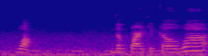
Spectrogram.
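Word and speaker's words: は: You should also note the spelling of the particle wa, that it is spelled as ha in hiragana Japanese writing, but you should always pronounce it as wa.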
